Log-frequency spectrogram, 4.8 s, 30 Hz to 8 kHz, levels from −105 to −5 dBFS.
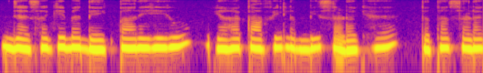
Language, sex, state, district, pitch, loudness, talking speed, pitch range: Hindi, female, Delhi, New Delhi, 210 Hz, -11 LUFS, 175 wpm, 200-220 Hz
